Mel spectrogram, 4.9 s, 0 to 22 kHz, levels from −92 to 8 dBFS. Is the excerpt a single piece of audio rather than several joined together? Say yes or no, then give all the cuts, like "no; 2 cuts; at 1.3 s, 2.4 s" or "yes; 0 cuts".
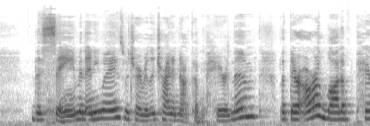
no; 2 cuts; at 1.7 s, 3.6 s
